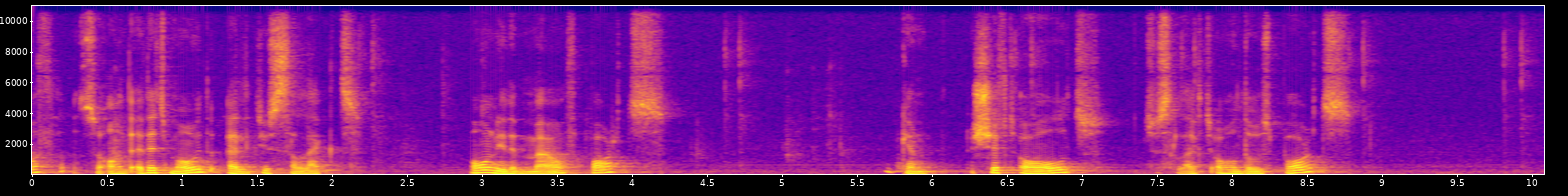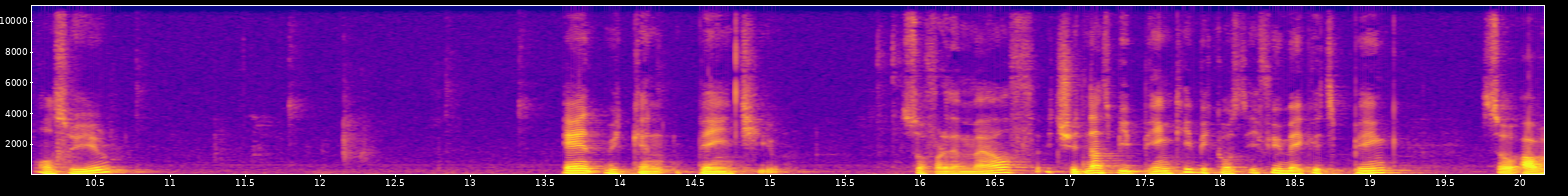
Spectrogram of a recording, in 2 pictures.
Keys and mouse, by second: 0.6 Tab, 2.4 click, 4.6 alt+click, 6.6 alt+shift+click, 8.8 alt+shift+click, 9.8 alt+shift+click, 12.2 Tab.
